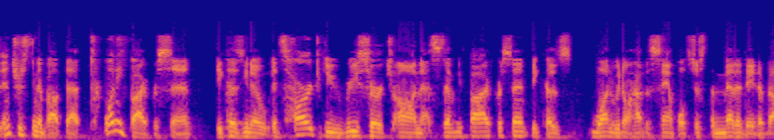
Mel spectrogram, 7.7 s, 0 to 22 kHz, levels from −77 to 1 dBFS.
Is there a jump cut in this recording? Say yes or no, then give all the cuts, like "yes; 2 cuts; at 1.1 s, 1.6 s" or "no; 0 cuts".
yes; 1 cut; at 3.2 s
